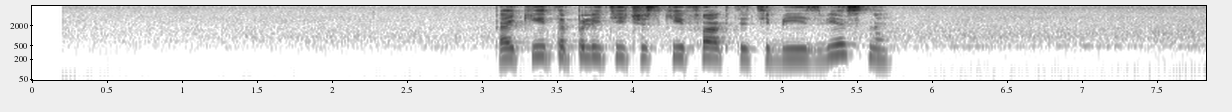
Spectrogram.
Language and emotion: Russian, neutral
